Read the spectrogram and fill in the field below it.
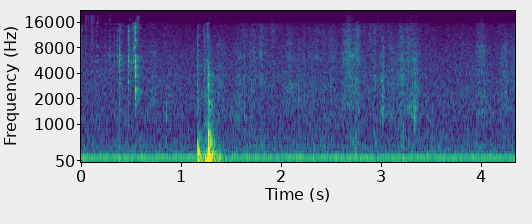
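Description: Scissors snipping paper for a craft project: one brief, close crunching cut stands out against a quiet room with a steady low hum, and nobody speaks.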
